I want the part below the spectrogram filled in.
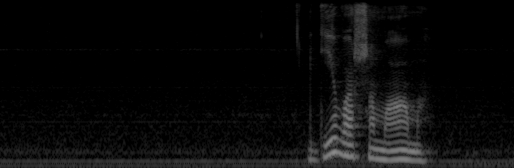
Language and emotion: Russian, neutral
